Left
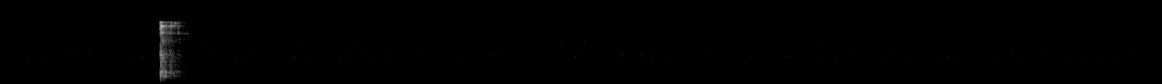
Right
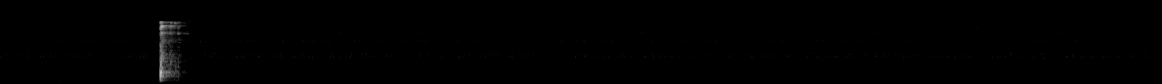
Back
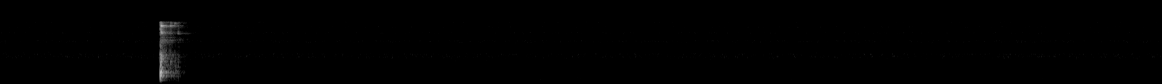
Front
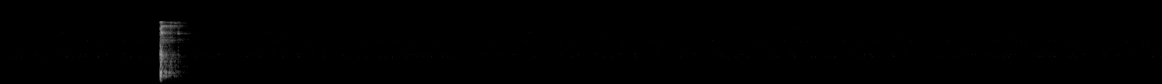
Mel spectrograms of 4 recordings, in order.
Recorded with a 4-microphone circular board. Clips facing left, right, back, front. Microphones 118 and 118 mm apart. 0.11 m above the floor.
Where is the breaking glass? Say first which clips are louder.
Right 13 dB, back 7 dB; 125° right, 1.0 m.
